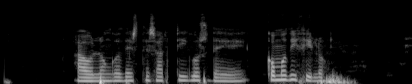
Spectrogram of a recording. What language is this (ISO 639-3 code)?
glg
